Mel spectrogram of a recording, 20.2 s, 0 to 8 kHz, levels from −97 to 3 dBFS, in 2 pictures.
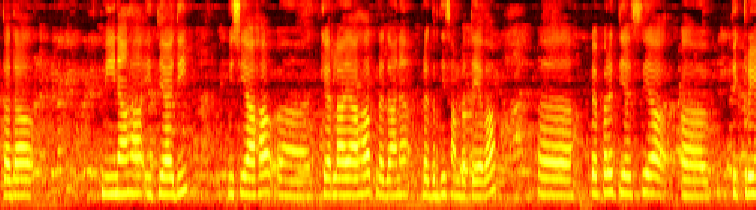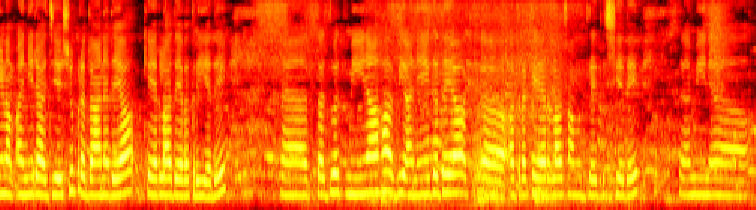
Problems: constant background noise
